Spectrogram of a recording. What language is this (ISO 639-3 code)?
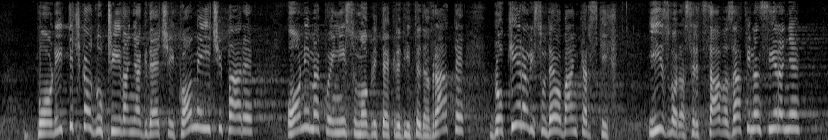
srp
